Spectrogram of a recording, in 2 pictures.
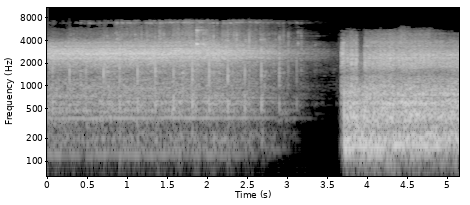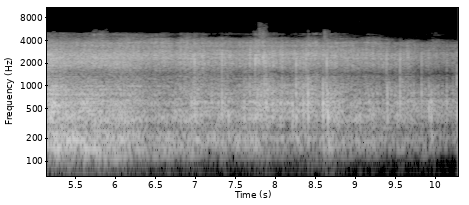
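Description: A steady hiss of noise fades out, then a sudden loud explosion bursts in as three whole buildings are blown to bits, rolling on as a long, dense roar of rumbling blast noise, with no voices.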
